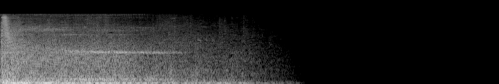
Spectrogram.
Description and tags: Explosion Droll
Perfect for bringing the ultimate immersion into glorious space adventures!
A collection of space weapon sounds initially created for a game which was never completed. Maybe someone here can get more use out of them.
explosion, neutron, particle, phaser, pulse, quark, space, torpedo, weapon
